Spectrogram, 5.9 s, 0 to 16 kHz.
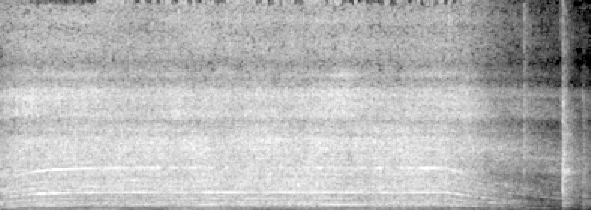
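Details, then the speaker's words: BLACK+DECKER BSV2020P power head after roller replacement and a fix for roller play: smooth, even motor whir with a steady tone and no bobbling or knocking before spin-down; much quieter than before, running normally. "That's a hell of a lot quieter than it was, trust me."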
